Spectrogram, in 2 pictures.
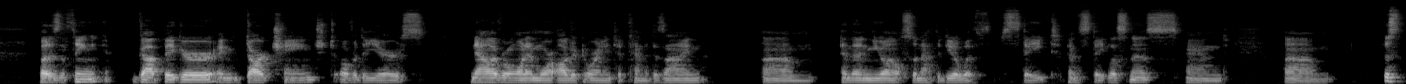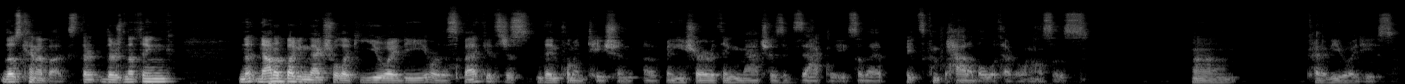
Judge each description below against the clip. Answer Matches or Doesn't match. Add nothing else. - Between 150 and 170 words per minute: Matches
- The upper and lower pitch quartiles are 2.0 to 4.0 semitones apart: Matches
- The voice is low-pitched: Matches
